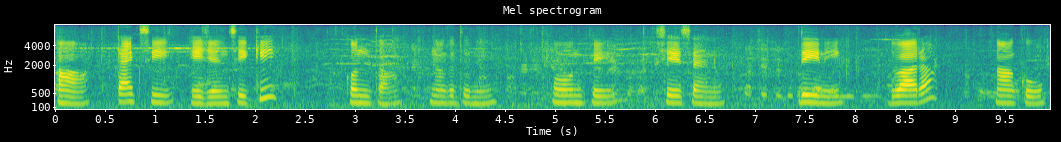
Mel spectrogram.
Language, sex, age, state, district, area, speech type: Telugu, female, 18-30, Telangana, Khammam, urban, spontaneous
